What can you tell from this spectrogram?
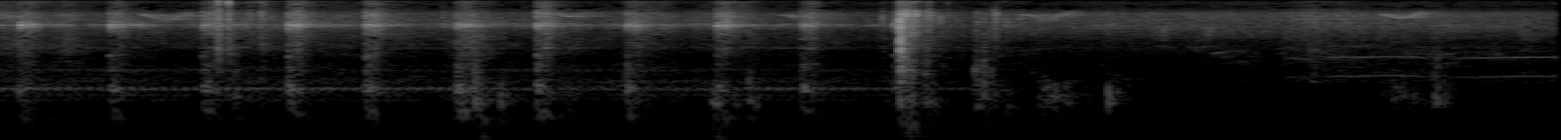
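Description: Split bamboo poles being handled and knocked against a log: a run of light wooden knocks and creaks, about two a second, with one sharp crack about four and a half seconds in.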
